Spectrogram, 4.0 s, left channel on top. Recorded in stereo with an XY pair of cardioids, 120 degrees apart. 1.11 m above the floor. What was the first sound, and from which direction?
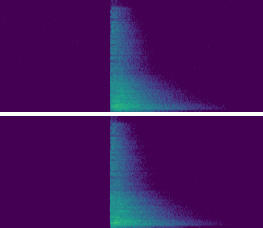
A gunshot, 50° right.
